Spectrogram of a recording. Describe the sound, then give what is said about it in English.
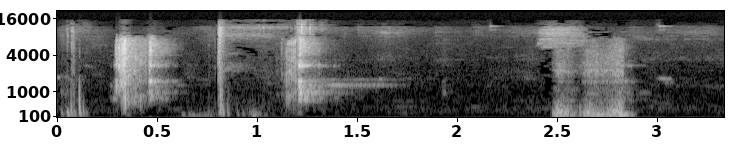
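A Nerf gun firing, giving a few sharp, snappy pops in quick succession, then a pause and a longer rattling burst, fairly quiet overall. “That is a Nerf gun. Literally sounded the exact same.”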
